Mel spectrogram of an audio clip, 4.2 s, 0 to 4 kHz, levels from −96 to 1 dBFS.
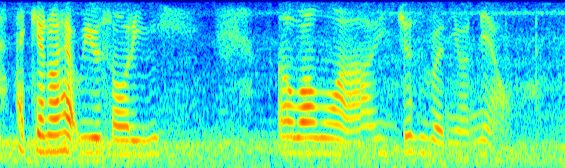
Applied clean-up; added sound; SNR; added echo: none; Fire; 11 dB; none.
